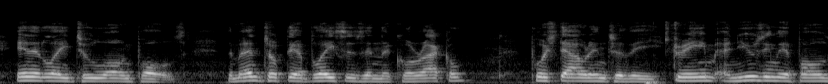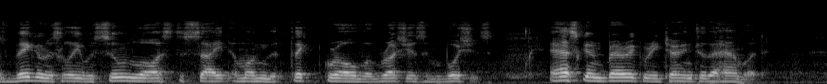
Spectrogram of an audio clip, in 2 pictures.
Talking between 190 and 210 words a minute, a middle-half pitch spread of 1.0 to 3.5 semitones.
No: average, 160 wpm; average, 2.8 semitones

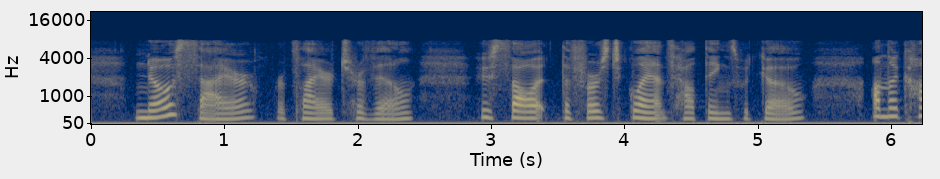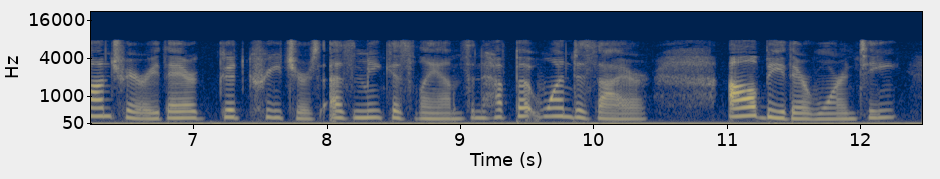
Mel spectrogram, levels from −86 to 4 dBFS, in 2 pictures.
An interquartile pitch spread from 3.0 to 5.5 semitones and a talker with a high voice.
Yes: average, 3.8 semitones; high, 230 Hz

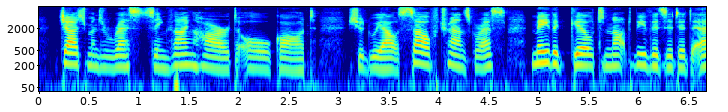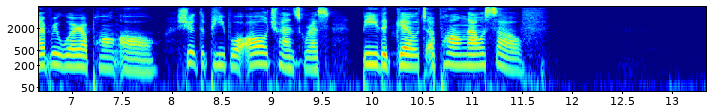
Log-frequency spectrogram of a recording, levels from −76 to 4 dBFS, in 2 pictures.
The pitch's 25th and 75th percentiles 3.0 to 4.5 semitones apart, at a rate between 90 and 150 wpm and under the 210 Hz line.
Yes: average, 3.4 semitones; slow, 135 wpm; high, 190 Hz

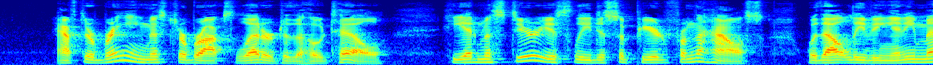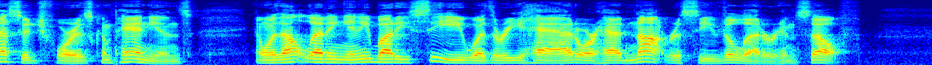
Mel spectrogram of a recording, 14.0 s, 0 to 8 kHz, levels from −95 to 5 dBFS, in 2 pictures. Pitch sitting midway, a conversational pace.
No: low, 120 Hz; average, 160 wpm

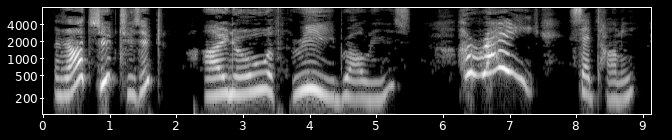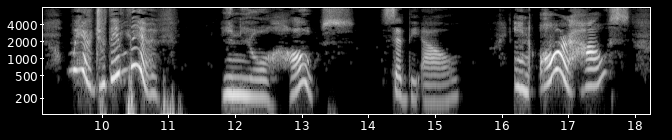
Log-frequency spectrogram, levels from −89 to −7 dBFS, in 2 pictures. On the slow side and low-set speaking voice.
No: slow, 80 wpm; very high, 250 Hz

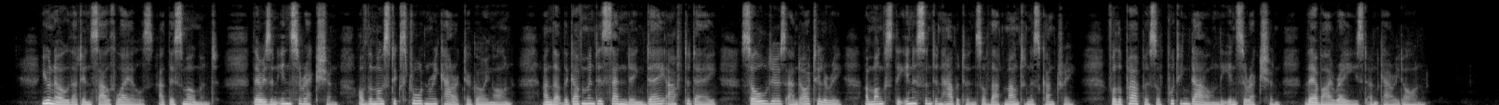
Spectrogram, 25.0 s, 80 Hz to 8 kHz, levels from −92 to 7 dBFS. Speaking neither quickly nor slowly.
No: slow, 125 wpm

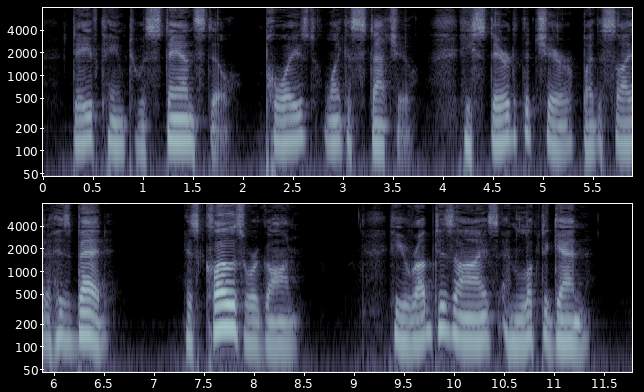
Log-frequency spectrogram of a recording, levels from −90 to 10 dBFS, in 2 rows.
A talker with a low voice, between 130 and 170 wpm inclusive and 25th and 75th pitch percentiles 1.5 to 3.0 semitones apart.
Yes: low, 125 Hz; average, 160 wpm; average, 2.7 semitones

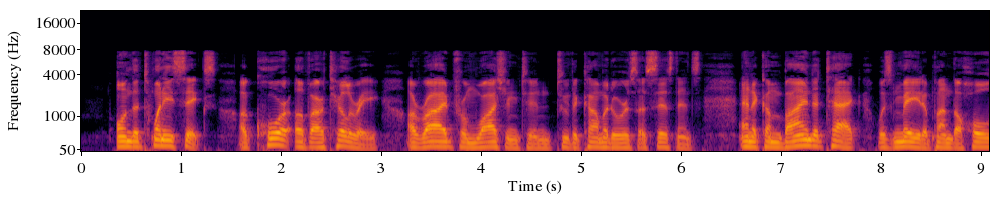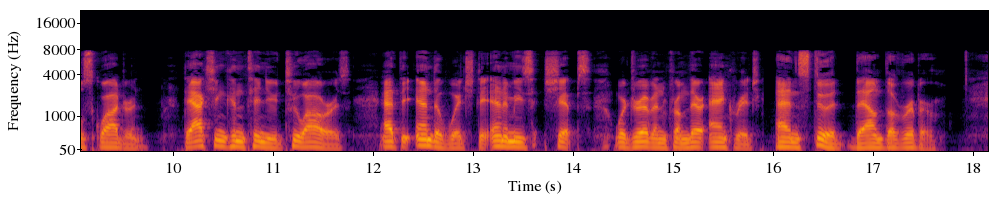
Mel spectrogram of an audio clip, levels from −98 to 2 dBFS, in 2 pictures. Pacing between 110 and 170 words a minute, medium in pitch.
No: average, 155 wpm; low, 100 Hz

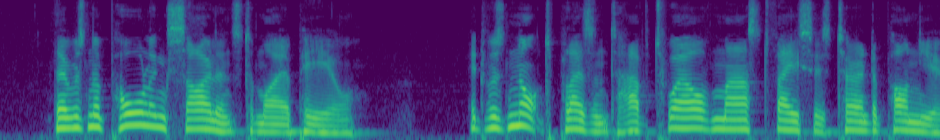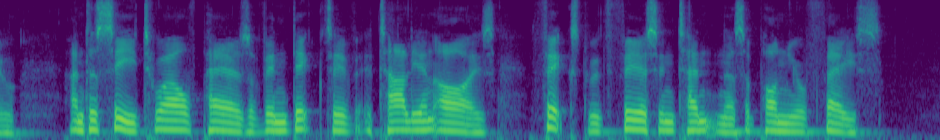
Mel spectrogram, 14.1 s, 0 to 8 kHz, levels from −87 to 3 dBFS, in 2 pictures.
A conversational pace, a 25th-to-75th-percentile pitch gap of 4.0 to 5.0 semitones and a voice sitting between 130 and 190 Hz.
Yes: average, 155 wpm; average, 4.7 semitones; medium, 140 Hz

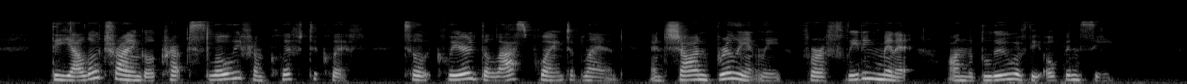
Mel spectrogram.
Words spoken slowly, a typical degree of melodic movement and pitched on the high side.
No: average, 155 wpm; average, 3.6 semitones; high, 210 Hz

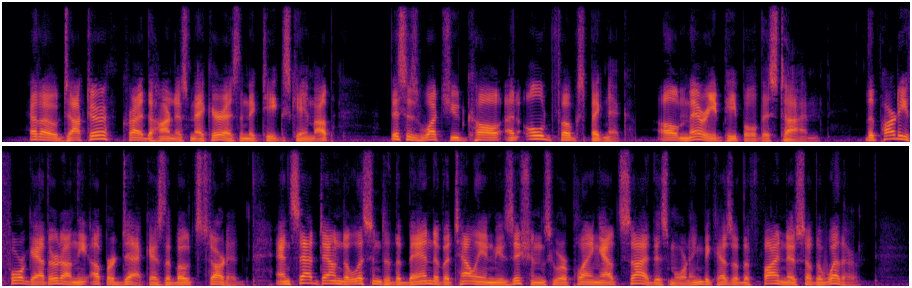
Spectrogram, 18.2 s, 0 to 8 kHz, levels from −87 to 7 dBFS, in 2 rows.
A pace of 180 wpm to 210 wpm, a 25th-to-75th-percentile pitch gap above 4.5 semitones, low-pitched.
Yes: average, 200 wpm; wide, 5.4 semitones; low, 120 Hz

